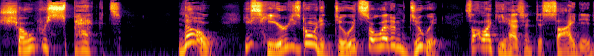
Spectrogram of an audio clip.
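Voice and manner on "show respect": high, trembling, quivering, unsteady voice. Citra's mother rebukes her in front of the Scythe, voice quivering. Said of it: "Now her mother's voice was quivering".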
